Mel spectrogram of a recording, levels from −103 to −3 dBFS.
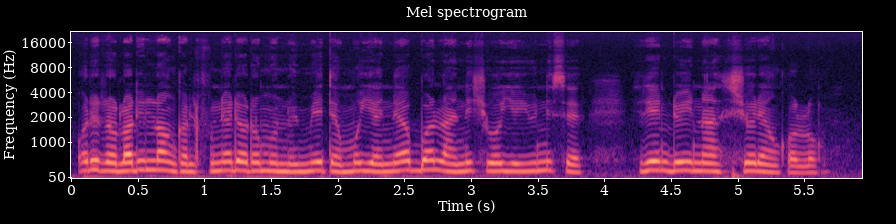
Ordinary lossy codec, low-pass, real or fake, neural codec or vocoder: none; none; real; none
